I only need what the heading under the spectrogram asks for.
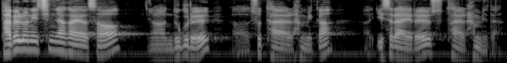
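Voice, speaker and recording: Male pastor, middle-aged, lowish voice with animated swings, preaching in a church hall with long reverb. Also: unhurried. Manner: frequent "eo" fillers, rising then dropping phrases. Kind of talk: early-morning sermon. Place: church sanctuary.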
